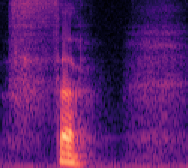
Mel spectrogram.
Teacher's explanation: On peut prononcer comme si on avait un cheveu sur la langue. Il faut prononcer un S avec la langue entre les dents.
